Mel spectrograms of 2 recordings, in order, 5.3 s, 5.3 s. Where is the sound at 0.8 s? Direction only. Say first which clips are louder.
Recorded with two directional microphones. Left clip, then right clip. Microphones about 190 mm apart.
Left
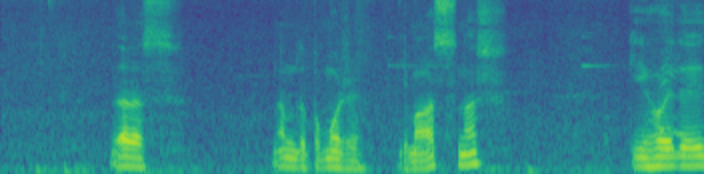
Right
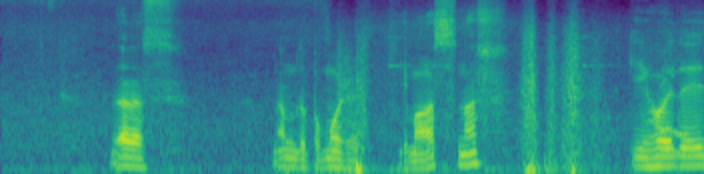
Right 2 dB; 10° left (ahead or behind).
